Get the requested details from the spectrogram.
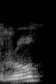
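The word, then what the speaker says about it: rho: how I rate it is called raw so get eclair are each orbit you pronounce it like row you know this metal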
